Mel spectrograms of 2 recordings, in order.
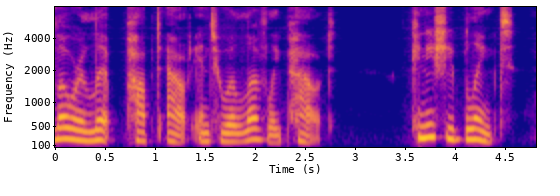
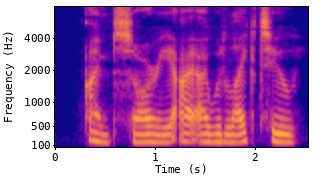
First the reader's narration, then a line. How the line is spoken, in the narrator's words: he said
